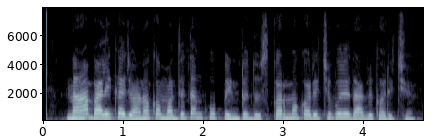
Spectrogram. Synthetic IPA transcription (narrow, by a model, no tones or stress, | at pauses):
nabaɭikad͡ʒɔɽ̃ɔkɔmɔd̪ʱjɔt̪aŋkupiɳʈud̪uskɔɾmɔkɔɾit͡ʃʰibolid̪abikɔɾit͡ʃʰi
